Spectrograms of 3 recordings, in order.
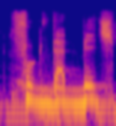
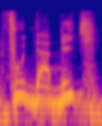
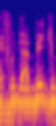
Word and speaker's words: Phuc Dat Bich: si il s'appelle réellement F that Beach puisque c'est comme ça que nous on le prononce à l'européenne il faut savoir que étant donné ses origines ça devrait se prononcer foodabic et foodabic bah en soit ça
